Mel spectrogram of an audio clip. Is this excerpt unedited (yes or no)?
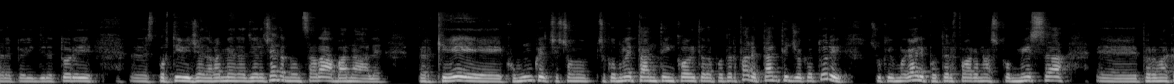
yes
